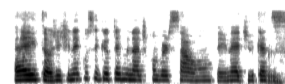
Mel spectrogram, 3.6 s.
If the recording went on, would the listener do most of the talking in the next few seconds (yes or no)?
no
